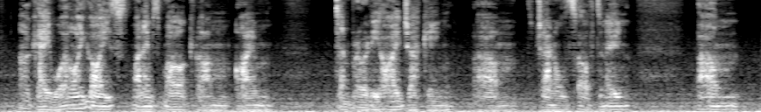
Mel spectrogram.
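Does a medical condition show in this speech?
Yes: laryngectomy; laryngectomy for thyroid cancer, trachea partly removed, neck stoma valve; terminal stage 4 cancer, radiotherapy, radioiodine, three surgeries; breathes through neck, presses valve to speak, swallowing trouble, mucus.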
